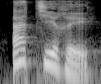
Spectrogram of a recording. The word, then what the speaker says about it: attirer: Attirer, okay? Don't pronounce the double T. You only pronounce this.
